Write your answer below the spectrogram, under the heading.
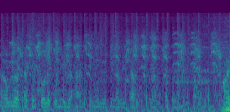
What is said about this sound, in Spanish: se escuchan unos, unos, unas Pericos.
